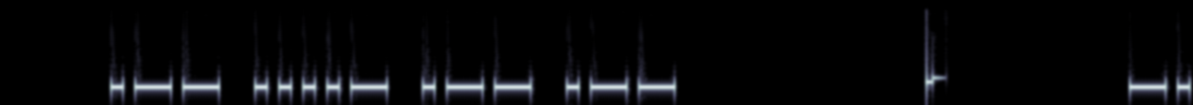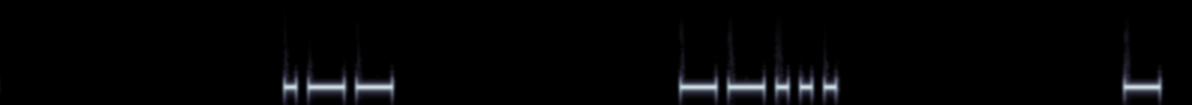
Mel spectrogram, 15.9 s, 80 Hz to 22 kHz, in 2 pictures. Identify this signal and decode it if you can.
Morse code, heard as a keyed tone, about 15 wpm, spaced as for 6 wpm, 700 Hz. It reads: W4WW NW7T
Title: USA Call Signs - 4 Characters - 8x Character Spacing - 15wpm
